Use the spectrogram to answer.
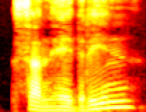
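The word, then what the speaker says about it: Sanhédrin: Ça c'est la bonne prononciation. J'ai vérifié aussi en fait le sanédrin euh prononcé en arabéen d'ailleurs, c'est c'est prononcé comme ça aussi en yidich San sanhedrin euh c'est un mot araméen qui est une qui est en réalité une déviation du grec sonedrion.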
